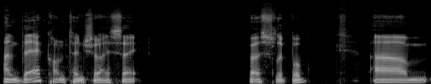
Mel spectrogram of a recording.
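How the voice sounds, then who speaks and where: A man hosting a soft-spoken interview podcast, chatty and laughing often, correcting himself as he goes. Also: fairly low pitch, little pitch movement, slow, vocal fry, no echo, clean studio sound. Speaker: podcast host.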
